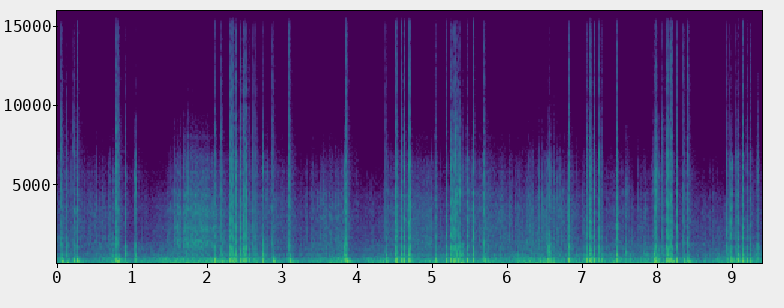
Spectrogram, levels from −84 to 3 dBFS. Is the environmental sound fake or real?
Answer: fake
